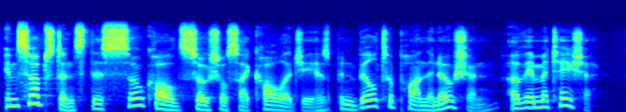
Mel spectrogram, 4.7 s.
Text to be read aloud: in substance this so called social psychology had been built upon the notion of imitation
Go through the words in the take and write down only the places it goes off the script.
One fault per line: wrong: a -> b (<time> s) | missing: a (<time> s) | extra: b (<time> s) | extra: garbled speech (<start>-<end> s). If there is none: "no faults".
wrong: had -> has (2.4 s)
